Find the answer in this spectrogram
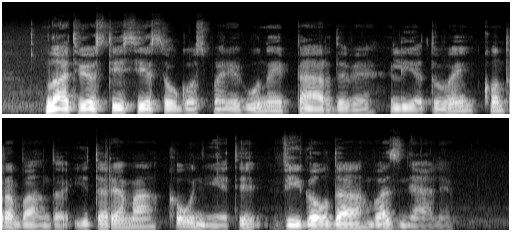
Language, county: Lithuanian, Panevėžys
